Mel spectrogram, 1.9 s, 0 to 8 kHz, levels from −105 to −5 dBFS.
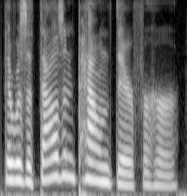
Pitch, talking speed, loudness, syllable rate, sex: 230 Hz, 255 wpm, -17 LUFS, 6.1 syllables/s, female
